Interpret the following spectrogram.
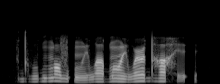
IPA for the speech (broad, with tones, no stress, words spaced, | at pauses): dʱu˧˥bŋɔ˥˧vʔũ˩˧y̯ wʌ˥˧ ɓɔ̃˥˧y̯ wə˞˥dʱʌ˥˧hɪ˩˧ʔ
